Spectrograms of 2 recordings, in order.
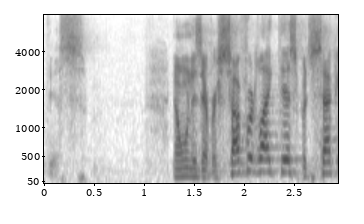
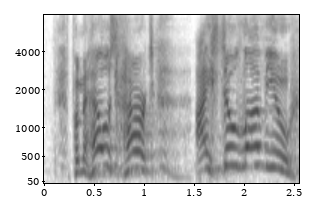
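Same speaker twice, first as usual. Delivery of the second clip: climactic cry; 9 semitones higher, slower than usual. Retold or imitated. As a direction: lift it into a soaring, aching declaration. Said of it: "In essence, he says".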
